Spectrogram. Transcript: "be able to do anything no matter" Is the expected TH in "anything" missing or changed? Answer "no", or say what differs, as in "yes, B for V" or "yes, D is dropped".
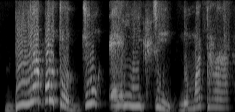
yes, T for TH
